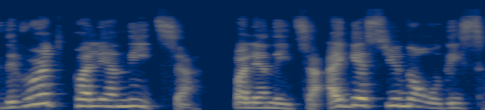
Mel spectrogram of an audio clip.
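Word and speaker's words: паляниця: So like the word Polyanitsa.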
